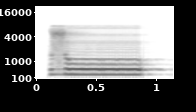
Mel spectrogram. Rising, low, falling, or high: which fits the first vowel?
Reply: high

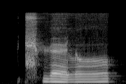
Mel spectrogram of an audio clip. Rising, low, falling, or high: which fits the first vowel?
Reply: low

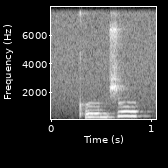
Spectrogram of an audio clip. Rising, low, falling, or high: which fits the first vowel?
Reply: low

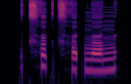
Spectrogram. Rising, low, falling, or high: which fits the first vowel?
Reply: high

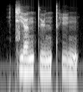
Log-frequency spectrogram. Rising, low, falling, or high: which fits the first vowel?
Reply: high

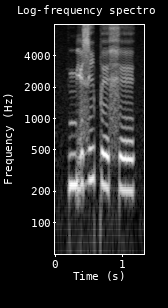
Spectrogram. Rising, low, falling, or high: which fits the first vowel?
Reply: low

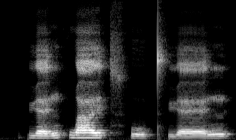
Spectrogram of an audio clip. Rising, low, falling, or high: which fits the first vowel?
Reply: rising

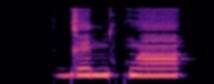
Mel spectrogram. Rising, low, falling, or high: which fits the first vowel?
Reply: high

